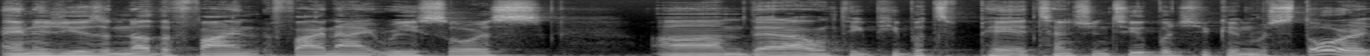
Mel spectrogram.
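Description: A somewhat breathy man's voice at a medium pitch, in a very clean recording with a silent background. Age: 20s. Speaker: real estate investor. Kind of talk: casual interview.

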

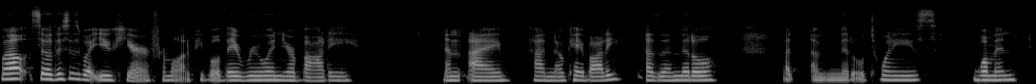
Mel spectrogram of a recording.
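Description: A woman speaks at a moderate pace in a medium pitch. Her intonation is monotone and flat, broken by long, frequent pauses. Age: 30s. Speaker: podcast co-host, stay-at-home mother. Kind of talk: casual chat between spouses.

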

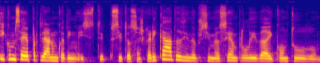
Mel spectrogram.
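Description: Delivered at a very fast pace, the speech has a dry, close sound with no echo in a very clean recording with a silent background. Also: woman. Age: 30s. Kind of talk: casual chat.

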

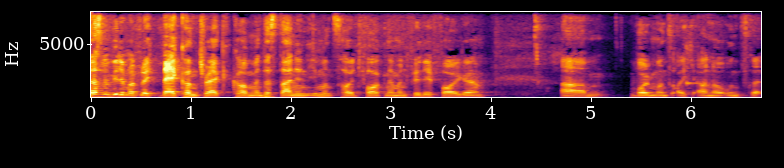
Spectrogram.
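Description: The voice is a plain, everyday voice, moving at a fairly quick pace with fairly even intonation. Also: man, medium pitch for a man. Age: 20s. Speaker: podcast co-host, linguistics student. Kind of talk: casual chat.

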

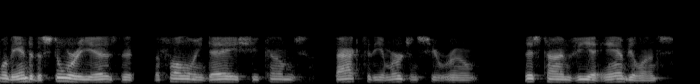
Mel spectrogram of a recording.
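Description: An ordinary speaking voice from a man, medium in pitch, with fairly even intonation and a fairly quick pace. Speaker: personal injury lawyer. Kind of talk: podcast interview.

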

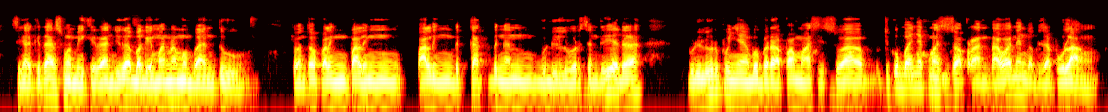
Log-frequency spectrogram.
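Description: A man's very deep, low voice, dark and mellow in tone, at a very fast pace with ordinary pitch variation. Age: 50s. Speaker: university rector. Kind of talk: casual chat. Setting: recorded at home.

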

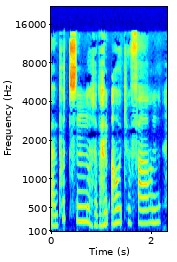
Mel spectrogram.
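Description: Dry and close with no echo over a quiet background, a woman speaks at a fairly slow pace and fairly high pitch with ordinary pitch variation. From Swabia, southern Germany. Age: 30s. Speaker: podcaster and social media creator. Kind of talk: casual personal monologue. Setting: in a parked car. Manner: hesitant, many filler sounds. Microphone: phone recording via app.

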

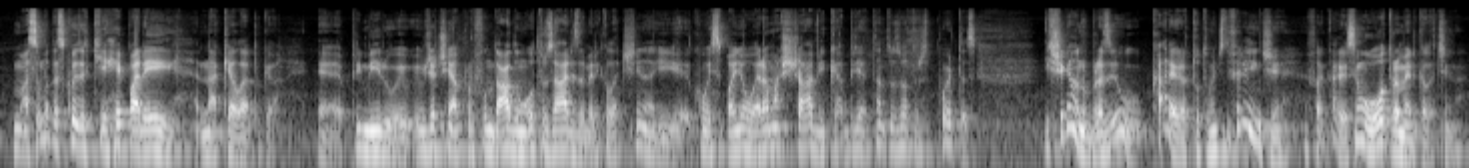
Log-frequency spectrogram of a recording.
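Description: Medium-pitched, a man's voice races along at a very fast pace. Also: ordinary pitch variation. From US, California (Orange County). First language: English (speaking Portuguese). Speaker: wine e-commerce entrepreneur. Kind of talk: interview. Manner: halting.

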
